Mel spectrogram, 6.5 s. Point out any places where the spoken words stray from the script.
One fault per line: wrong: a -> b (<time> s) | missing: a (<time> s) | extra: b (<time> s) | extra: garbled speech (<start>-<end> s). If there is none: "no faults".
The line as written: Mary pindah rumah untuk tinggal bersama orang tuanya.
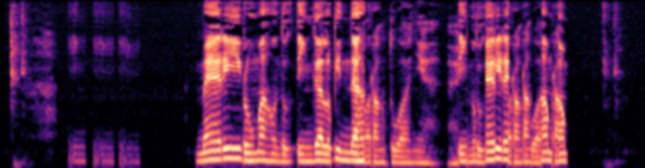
missing: pindah (2.4 s)
wrong: bersama -> pindah (3.3 s)
extra: garbled speech (4.5-5.7 s)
